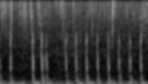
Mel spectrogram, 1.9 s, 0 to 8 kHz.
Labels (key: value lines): label: biophony, knock
recorder: SoundTrap 300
